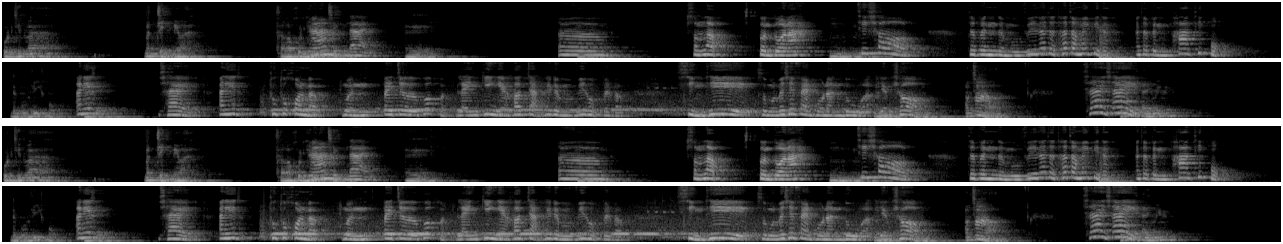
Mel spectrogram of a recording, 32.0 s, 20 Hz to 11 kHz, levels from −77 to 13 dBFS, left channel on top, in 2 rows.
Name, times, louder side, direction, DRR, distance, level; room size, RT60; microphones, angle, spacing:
voice 1, 0.0-0.7 1.8-2.4 3.4-4.4 5.0-5.5 7.1-7.6 10.3-10.8 16.1-16.7 17.0-17.4 26.9-27.7 28.0-28.5 30.0-30.6, right 1 dB, 35° right, 1 dB, 2.0 m, -32 dB
voice 2, 3.8-4.7 6.9-7.6 8.6-9.0 9.5-10.1 10.7-11.4 11.7-11.8 12.1-13.8 14.2-15.2 16.9-17.2 17.9-18.4 18.7-19.0 19.3-20.0 20.2-27.5 28.1-28.3 29.5-30.2, right 1 dB, 15° right, 5 dB, 0.9 m, -27 dB
sound 1, 13.7-15.5 15.8-15.9, equal, 30° left, 1.3 m, -41 dB
Bird, 19.2-27.5, right 7 dB, 60° right, 0.5 m, -34 dB
17.0 x 10.5 x 3.5 m, 0.80 s
head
